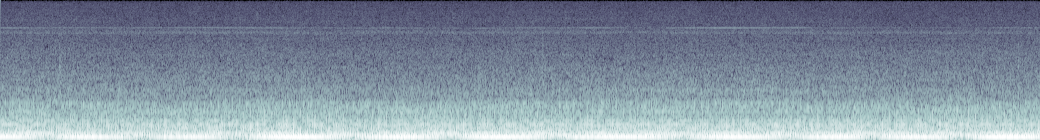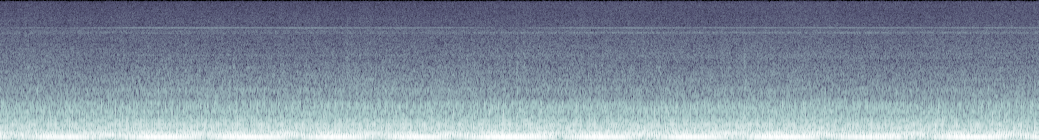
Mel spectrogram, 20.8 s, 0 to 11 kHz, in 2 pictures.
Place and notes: Farne Islands ... - Grey Seal Cruise ...
Grey seal cruise ... Longstone Island ... commentary ... background noise ... lavalier mics clipped to baseball cap ...
UK, 6 November 2018, 11:45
